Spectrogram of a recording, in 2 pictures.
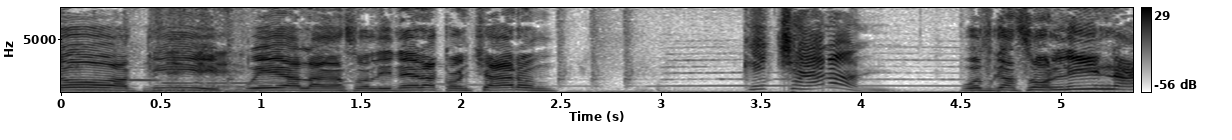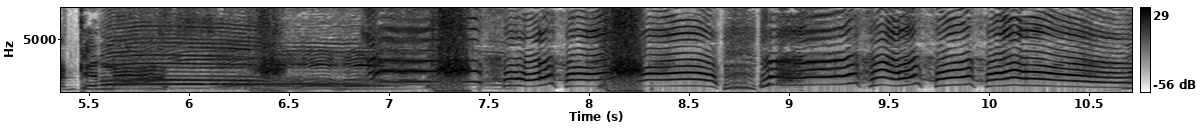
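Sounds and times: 
speech: 0.3 - 2.6, 3.4 - 7.1
man crying and wailing loudly: 5.5 - 10.6
laughter: 6.4 - 10.1.

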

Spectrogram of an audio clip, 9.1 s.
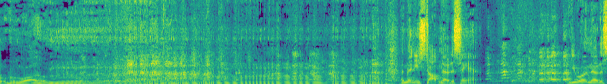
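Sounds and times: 
voice imitating a large air conditioner starting up: 0.0 - 6.3
speech: 0.3 - 1.8, 6.0 - 7.3, 8.3 - 9.1
laughter: 1.0 - 6.0, 7.2 - 9.0.

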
